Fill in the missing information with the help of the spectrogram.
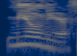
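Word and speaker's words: Mjölnir: I can never pronounce this right, but his hammer, Mjolnir, I think, or I'm about to get kind of angry. Mjolnir, thank you.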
